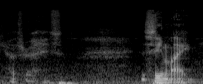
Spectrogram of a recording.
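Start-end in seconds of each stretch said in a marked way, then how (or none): 0.0-0.6 hushed whisper dwelling on the moment. A narrator's reading. Repeated softly for effect.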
